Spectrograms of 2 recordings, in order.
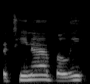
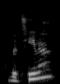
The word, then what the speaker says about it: Bettina: uh what is it patina bettina is that how you say it yeah yeah so that's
